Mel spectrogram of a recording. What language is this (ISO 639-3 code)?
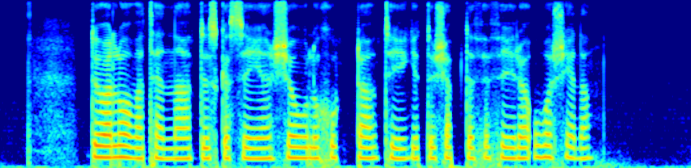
swe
